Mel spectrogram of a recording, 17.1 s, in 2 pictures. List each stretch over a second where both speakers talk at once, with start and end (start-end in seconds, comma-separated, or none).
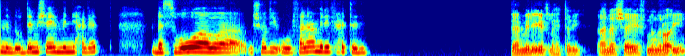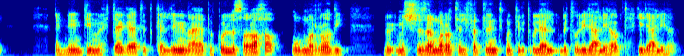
none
